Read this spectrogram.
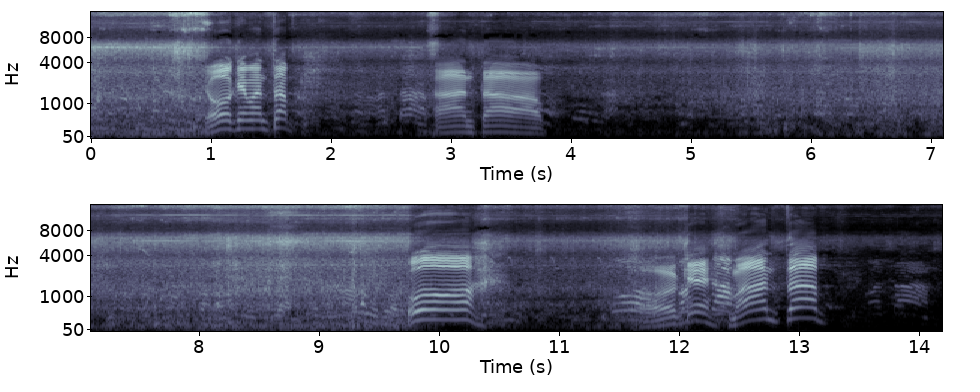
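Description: Water splashes as people wade through a river.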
